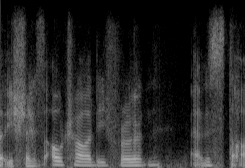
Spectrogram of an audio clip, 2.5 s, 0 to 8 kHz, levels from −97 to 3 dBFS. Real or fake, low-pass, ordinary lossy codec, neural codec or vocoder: fake; 7.2 kHz; Opus, 16 kbps; codec, 16 kHz in and 24 kHz out, 0.6 kbps, FocalCodec, streaming, 2048 codes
